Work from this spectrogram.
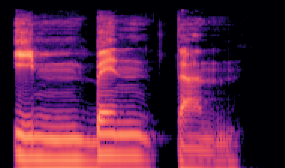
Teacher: El español general no tiene v, solo b. Esta b es bilabial y causa que la n anterior también sea bilabial. Inventan. Fíjate en los labios.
